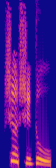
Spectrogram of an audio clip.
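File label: "摄氏度", Mandarin Chinese; hsk; chinese-flashcards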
